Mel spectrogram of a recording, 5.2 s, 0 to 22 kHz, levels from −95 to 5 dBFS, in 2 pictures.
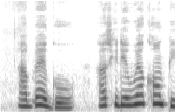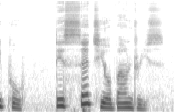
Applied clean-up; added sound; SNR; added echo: none; none; none; none.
